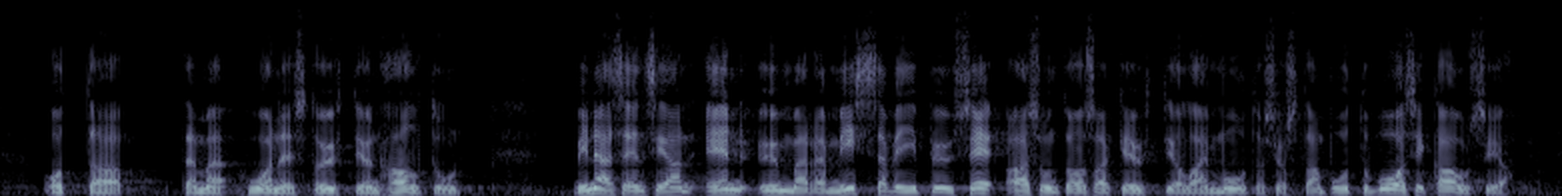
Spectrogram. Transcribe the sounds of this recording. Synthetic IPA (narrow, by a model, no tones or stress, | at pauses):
ʔot̪ːɑː | t̪æmæhuoneist̪oyht̪iønhɑlt̪uːn | minæsensiɑnenymːærːæmmisːæʋiːpyːseɑsunt̪oosɑkeyht̪iølɑimmuːt̪osjost̪ɑompuhut̪ːuʋuosikɑusiɑ̰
